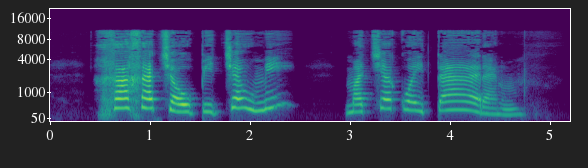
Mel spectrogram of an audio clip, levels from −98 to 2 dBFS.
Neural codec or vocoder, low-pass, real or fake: codec, 24 kHz, 0.9 kbps, WavTokenizer, medium speech release version 2; 10.8 kHz; fake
